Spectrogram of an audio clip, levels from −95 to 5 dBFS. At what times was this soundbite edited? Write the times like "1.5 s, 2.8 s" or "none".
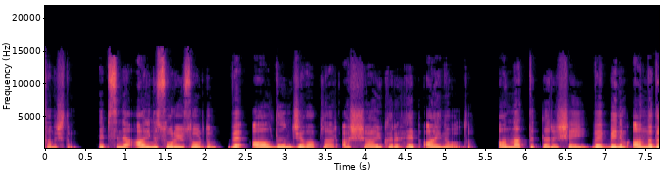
none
